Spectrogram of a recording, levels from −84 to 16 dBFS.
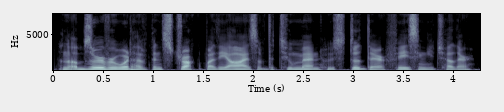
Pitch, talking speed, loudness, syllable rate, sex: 115 Hz, 265 wpm, -19 LUFS, 5.9 syllables/s, male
